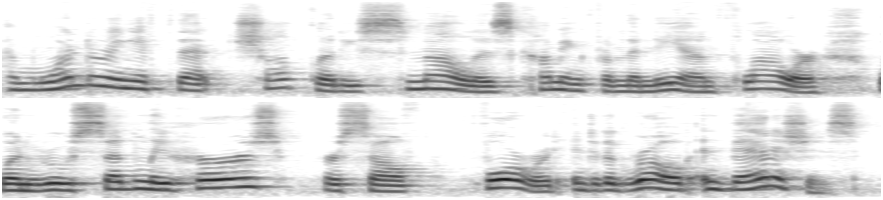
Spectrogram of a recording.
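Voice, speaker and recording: A woman reading a children's novel aloud like a teacher, with expressive emphasis and brief explanations. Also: mid-range voice, moderate pace, hardly any pauses.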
